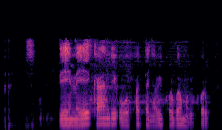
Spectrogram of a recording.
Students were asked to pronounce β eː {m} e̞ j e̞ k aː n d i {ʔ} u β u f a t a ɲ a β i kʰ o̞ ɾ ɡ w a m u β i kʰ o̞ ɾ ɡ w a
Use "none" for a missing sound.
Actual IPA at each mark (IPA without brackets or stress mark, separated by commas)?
m, ʔ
